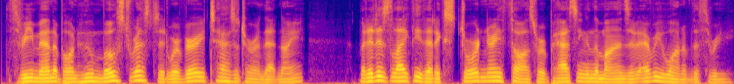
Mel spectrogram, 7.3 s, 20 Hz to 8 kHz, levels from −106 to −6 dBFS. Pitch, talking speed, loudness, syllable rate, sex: 120 Hz, 245 wpm, -17 LUFS, 7.0 syllables/s, male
